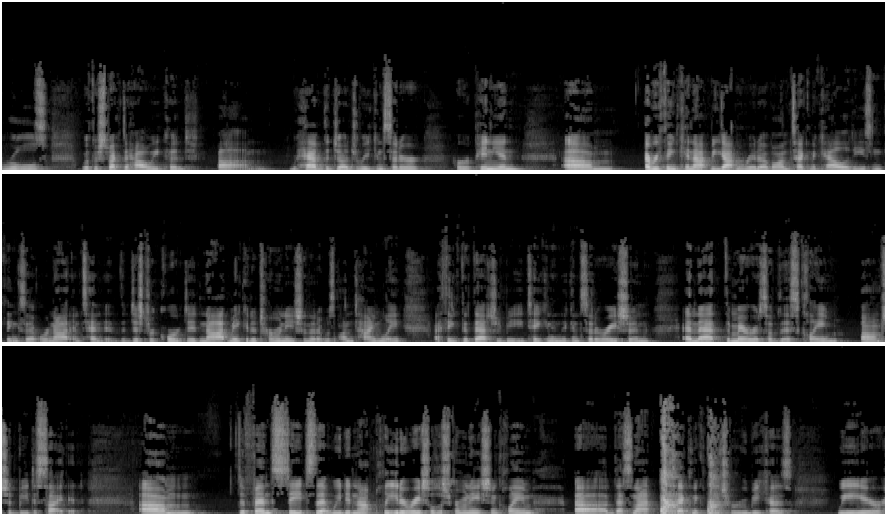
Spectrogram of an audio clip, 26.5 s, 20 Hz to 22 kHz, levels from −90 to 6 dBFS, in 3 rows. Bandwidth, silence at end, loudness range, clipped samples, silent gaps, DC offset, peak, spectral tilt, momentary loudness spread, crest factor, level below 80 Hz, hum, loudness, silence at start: 15.5 kHz; 0 s; 6 LU; under 0.1%; none; under 0.1%; -6 dBFS; -3.5 dB/octave; 13 LU; 24 dB; -74 dBFS; none; -30 LUFS; 0 s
